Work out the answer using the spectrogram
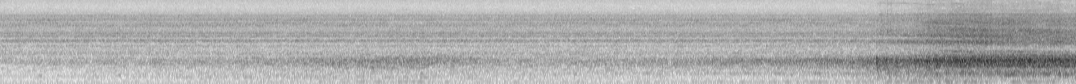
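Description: Electric commuter train approaching on the line, its running noise growing steadily and then rising sharply near the end as it passes close by.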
